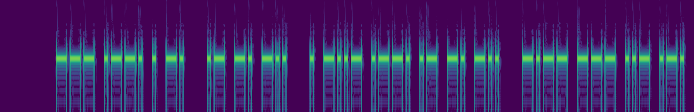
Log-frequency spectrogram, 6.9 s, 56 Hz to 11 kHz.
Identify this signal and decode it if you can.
Morse code, heard as a keyed tone, about 34 wpm, 700 Hz. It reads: OPEN AND EXPAND YOUR
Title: Sentences from Top 1400 Words 35wpm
